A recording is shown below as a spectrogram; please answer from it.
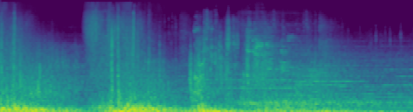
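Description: Heavy booming blasts and rumbling crashes of a Confringo fire spell detonating in the game Hogwarts Legacy, loud and dense with rolling low-end impacts and crackling debris over several seconds.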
